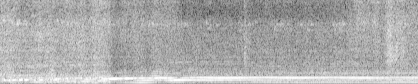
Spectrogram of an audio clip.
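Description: Electric motor of a bench woodworking machine spinning up: its hum rises in pitch for the first second or so, then settles into a steady running tone.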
